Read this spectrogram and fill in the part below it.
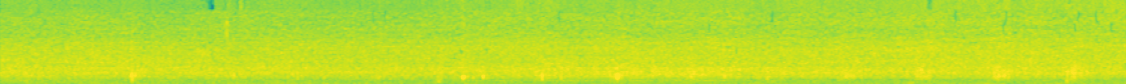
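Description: A fountain splashes steadily outdoors.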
